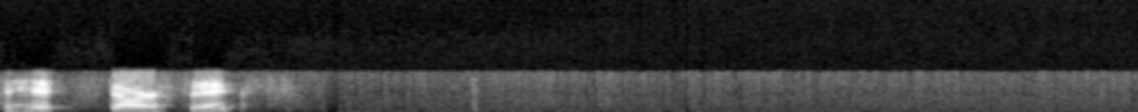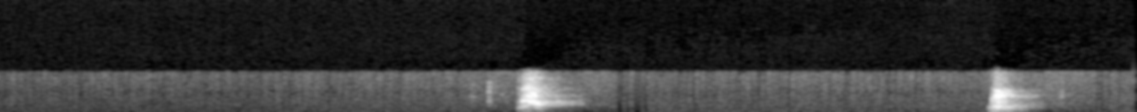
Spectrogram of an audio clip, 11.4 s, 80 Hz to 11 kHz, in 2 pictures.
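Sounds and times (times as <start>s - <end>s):
quiet conference call line noise: 0.0s - 11.3s
speech: 0.2s - 1.4s
dog barking on a conference call: 8.3s - 8.7s, 10.6s - 11.0s.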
